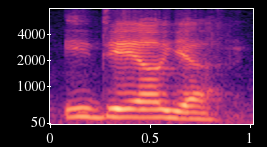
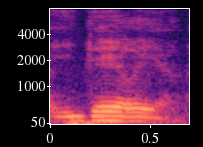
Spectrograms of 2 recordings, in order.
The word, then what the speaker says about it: Idalia: Idalia. – Yeah, Idalia.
